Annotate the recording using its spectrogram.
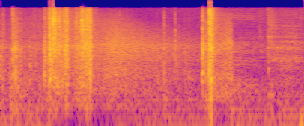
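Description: Nerf Rival foam-ball blaster firing: a sudden loud shot about a third of a second in, with a short fading tail, then a single sharp click about a second later.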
